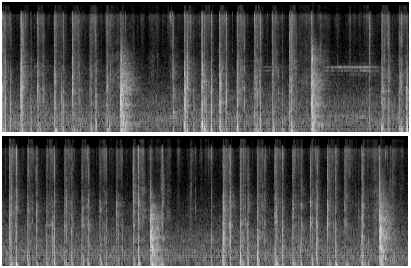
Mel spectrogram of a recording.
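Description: Tarot cards being shuffled by hand make rapid, dense riffling and clicking bursts, over and over in quick irregular clusters, close and fairly crisp, with no talking.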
